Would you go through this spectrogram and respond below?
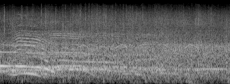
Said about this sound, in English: Somebody, if you're going to heaven, if you got your reservation, stand up and give God a hand clap and a shout of praise.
